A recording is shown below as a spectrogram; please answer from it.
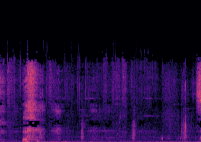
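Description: A man's short laugh about half a second in, falling in pitch, then footsteps and a low rumble on the handheld phone's microphone as he walks.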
